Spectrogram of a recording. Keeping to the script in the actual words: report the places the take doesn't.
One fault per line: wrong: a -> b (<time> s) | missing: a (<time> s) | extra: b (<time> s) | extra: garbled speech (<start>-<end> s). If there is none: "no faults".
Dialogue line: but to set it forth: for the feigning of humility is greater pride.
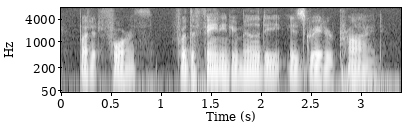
missing: to set (0.3 s)
missing: of (1.7 s)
